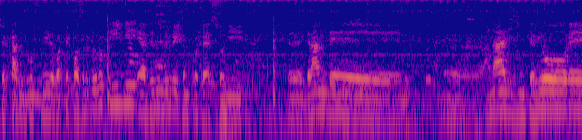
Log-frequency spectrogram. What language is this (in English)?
Italian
